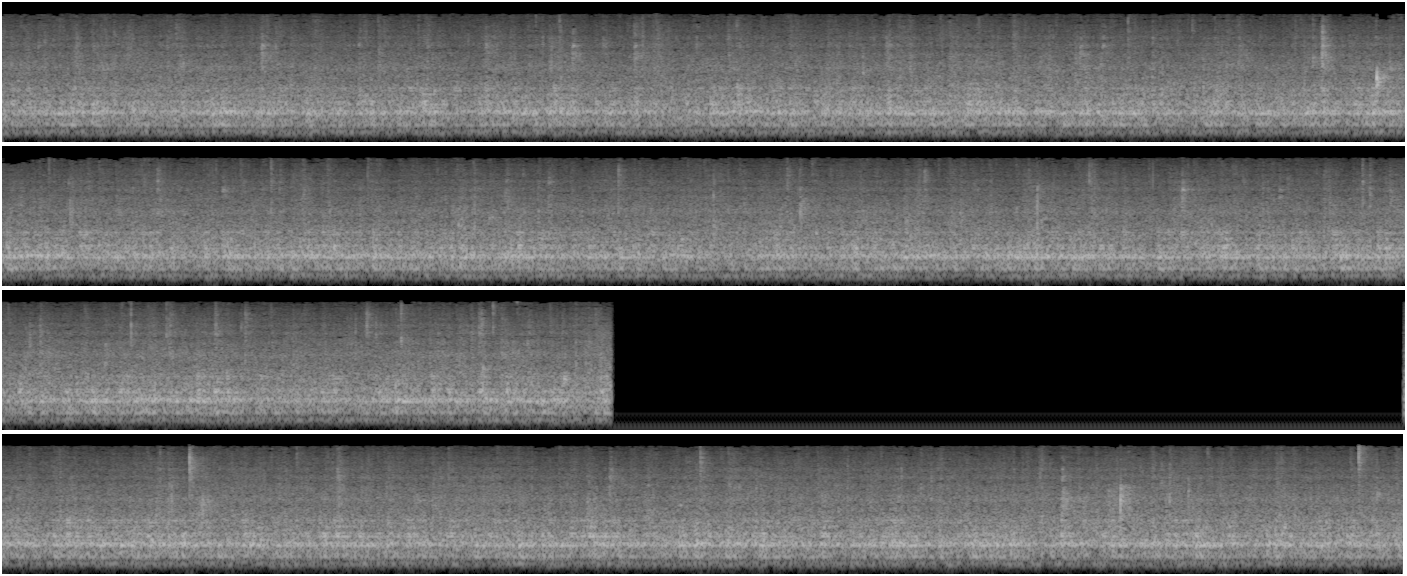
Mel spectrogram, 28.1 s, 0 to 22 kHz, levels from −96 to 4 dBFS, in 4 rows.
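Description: Everyday-sound recording with an audio dropout to a faint residue from 17.08 to 21.04 s: the signal cuts abruptly for about 4 s, leaving only mains hum roughly 50 dB down, likely from a momentarily open input.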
